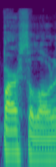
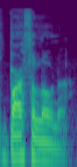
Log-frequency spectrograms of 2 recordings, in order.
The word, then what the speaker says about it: Barcelona: A celebrity Ben story of the day offering comes to us from Barcelona, which is the proper way to say it. Not Barcelona, it's Barcelona.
